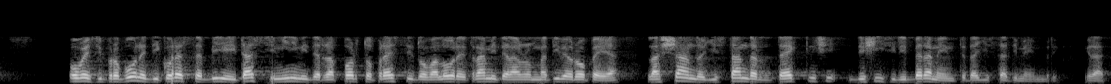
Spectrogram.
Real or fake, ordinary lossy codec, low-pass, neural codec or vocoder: real; none; 3.6 kHz; none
